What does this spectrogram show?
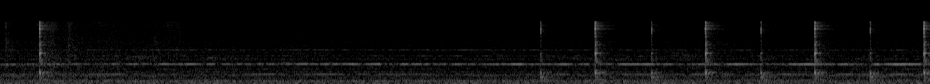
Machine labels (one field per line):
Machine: valve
